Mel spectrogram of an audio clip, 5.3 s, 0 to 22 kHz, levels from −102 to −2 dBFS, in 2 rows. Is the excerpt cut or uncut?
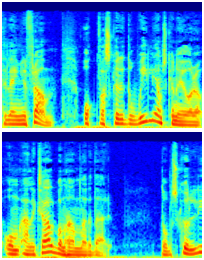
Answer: uncut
